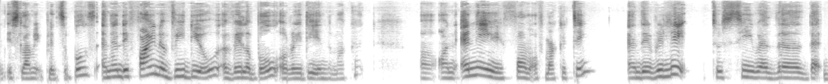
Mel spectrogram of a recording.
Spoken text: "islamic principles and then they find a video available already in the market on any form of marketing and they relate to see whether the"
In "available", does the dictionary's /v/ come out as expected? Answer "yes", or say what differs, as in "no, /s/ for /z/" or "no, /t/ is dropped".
yes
